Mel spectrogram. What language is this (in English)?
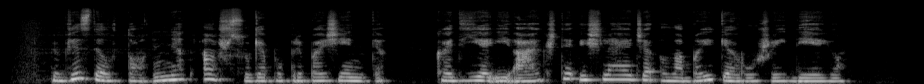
Lithuanian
